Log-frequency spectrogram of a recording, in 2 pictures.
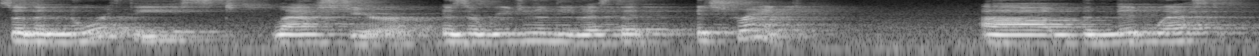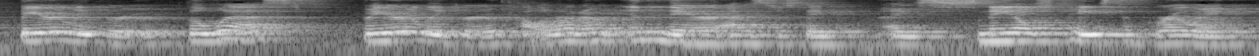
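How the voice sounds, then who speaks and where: A woman with a Southern US accent at a fairly slow pace, with audible room echo and noticeable background noise. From US South. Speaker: demographer. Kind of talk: lecture.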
